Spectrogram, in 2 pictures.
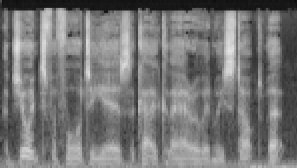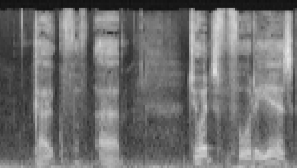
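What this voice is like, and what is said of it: Damaged, impaired speaking voice. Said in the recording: “you've obviously got this little situation going on with your voice ... my voice is bad because, like, now, 4 years ago, I got diagnosed with vocal cord cancer”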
